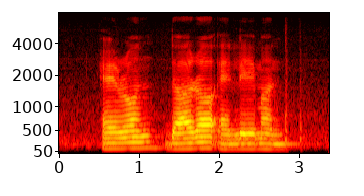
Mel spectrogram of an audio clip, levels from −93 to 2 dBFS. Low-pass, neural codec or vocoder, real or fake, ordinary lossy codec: 7.2 kHz; none; real; none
